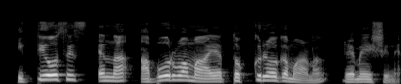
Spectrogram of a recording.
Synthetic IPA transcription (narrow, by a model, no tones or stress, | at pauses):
ik̚t̪ijo̞ːsise̞nːɐɐbuːrʋɐmaːjɐt̪o̞kːuɾo̞ːɡɐma̰ːɳɨ | ɾeme̞ːʂinɨ̰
